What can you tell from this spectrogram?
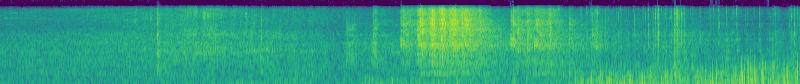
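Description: Urban street traffic ambience, then a brief loud hiss about four seconds in. From about six seconds, the low rumble of wind buffeting the microphone as the electric bicycle gets moving.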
